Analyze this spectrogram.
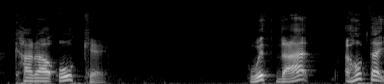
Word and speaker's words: karaoke: It's not karaoke, it's karaoke.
